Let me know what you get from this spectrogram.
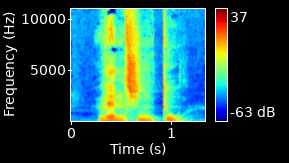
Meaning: inflection of toewensen: 1. plural present indicative 2. plural present subjunctive
- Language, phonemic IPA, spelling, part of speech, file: Dutch, /ˈwɛnsə(n) ˈtu/, wensen toe, verb, Nl-wensen toe.ogg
